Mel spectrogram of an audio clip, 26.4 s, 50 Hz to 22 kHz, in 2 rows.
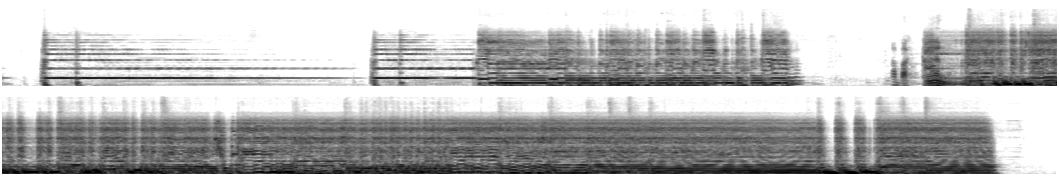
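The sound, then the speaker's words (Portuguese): An untuned, heavily distorted electric guitar, played the way it was played in the 1980s, rings out a couple of sustained notes, then launches into loud, dense strummed chords, pauses briefly, and keeps churning on without any voices. “hoje, hoje eu vou ensinar o Rafael Bittencourt a tocar do jeito que eu tocava nos anos 80. Nada de afinação.”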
